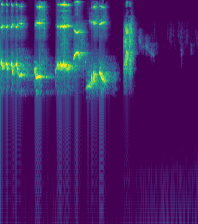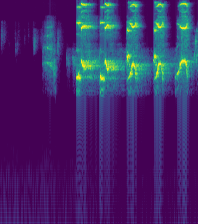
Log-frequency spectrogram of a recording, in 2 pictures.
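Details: Japanese thrush singing varied whistled phrases, with one loud high note, then a quiet gap. The bird resumes with a brisk sequence of six ringing fluty notes at roughly half-second intervals.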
